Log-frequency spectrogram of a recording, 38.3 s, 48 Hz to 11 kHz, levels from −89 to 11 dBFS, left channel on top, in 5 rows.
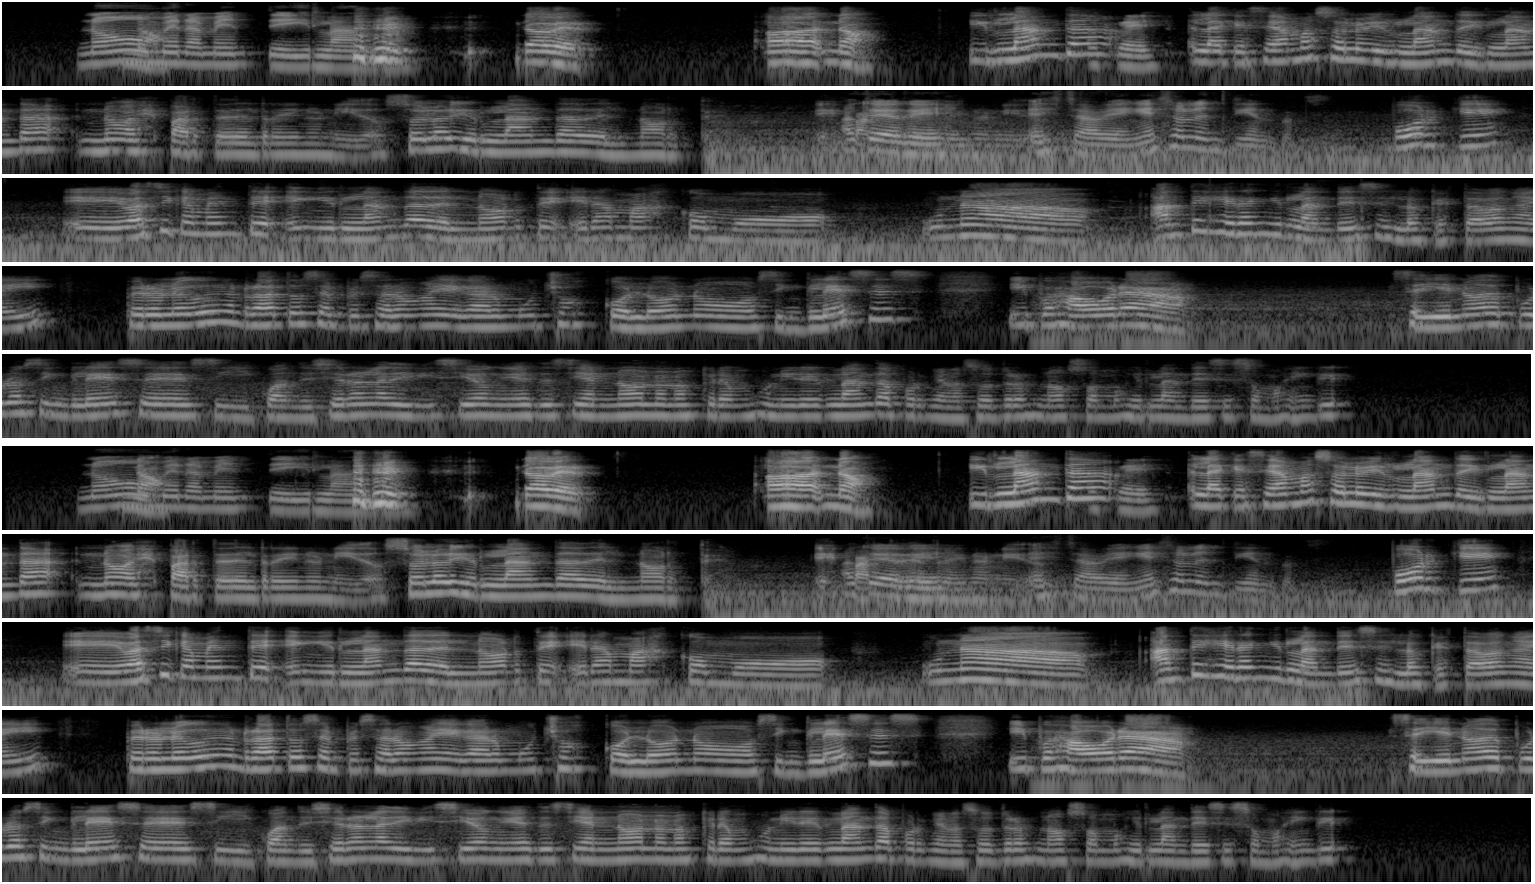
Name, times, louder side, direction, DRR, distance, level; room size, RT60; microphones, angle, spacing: voice 1, 0.4-2.0 5.6-5.7 11.8-12.4 12.8-14.1, left 5 dB, 30° left, 0.4 m, -33 dB
voice 2, 2.6-2.9 3.8-4.3 4.8-5.6 5.9-11.3 11.7-12.9 14.6-15.1 15.6-19.4 19.9-23.2 23.6-28.9 29.9-37.3, right 4 dB, 40° right, 0.8 m, -29 dB
sound 1, 11.2-22.1, left 3 dB, 80° left, 0.6 m, -46 dB
Traffic noise roadway noise, 28.1-33.5, equal, 10° right, 2.1 m, -54 dB
12.0 x 5.0 x 2.9 m
head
